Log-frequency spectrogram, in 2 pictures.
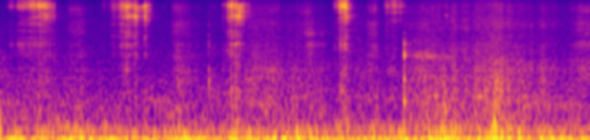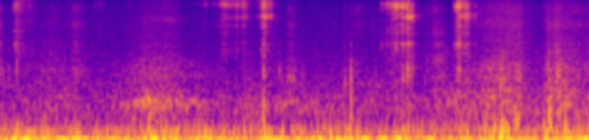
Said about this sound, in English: I will trim the seam allowance down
